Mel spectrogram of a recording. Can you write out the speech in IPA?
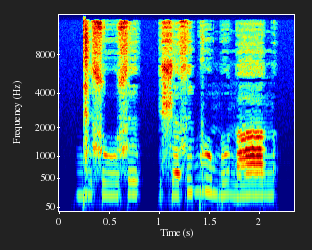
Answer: ɡ i˨ s uː˨ s ɪ˦ | ʃ ɛ˨ s i˦ b uː˦˨ m ɾ u˦˨ n aː˦ n

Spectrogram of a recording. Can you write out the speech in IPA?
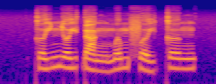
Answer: k ə˧˥ j ɲ ə˧ j ɗ a˨˩ ŋ m ə˧ m f ə˨˩˦ j k ə˧ ŋ

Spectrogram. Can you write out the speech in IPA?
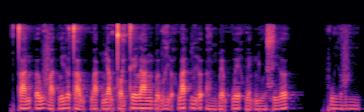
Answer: t̪ a˨˦ n ʔ ə˨˦ w v a˨˩ t̚ l i˧ ə̯ t̪ a̰˧˨ w h w a˨˩ k̚ ɲ a̰˧˨ w t̪ ɔ̰˧˨ j t̪ e˧ l a˧ ŋ ɓ ə̰˧˨ w ɣ ḭ˧˨ ə̯ h w a˦˥ t̚ v ḭ˧˥ ə̯ ʔ a̤˨˩ ŋ ɓ ɛ̰˧˨ w h w e˧ h w ḛ˧˨ n ɲ ṳ˨˩ ə̯ s i˨˦ ə̯ | k w i̤˨˩ ə̯ v i̤˨˩

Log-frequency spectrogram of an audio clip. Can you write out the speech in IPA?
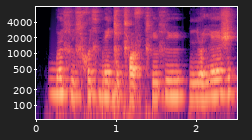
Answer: ɡ͡b ɵ˦ ç y˨ ç χʷ i˧ ç b e˧ ɟ ø˧ cʰ ɔ˨ s cʰ y˨˦ ç y˦ | ɲ ɵ˨ j e˦ ʒ

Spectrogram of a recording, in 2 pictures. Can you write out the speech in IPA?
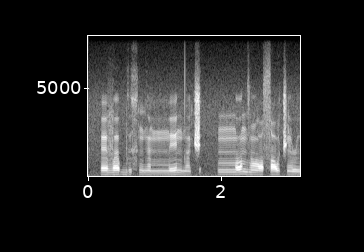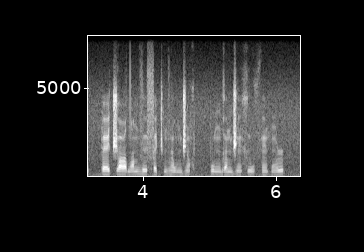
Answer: ɛ v ɐ b ɨ x ŋ ɡ ɛ̃ mː e n d ɐ̃ t͡ʃ | nː ɔ n z ɔ̃ ɹ sˤ ɨ w t͡ʃ ẽ ɹ ɨ pː ɛ t͡ʃ ɔ ɹ dˤ ɛ̃ n z ɨ s ɐ t͡ʃ n z ɐ̃ w n d͡ʒ ɔ̃ x pː u ŋ ɡ ɐ n d͡ʒ ẽ x ɨ w θ ẽ p ũ ɹ

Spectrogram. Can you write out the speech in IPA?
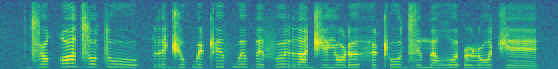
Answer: d͡z ə˞ qʷ a d͡z ɔ t o | p r ɘ d͡ʒ o p w e ʈʰ ɪ f w ɘ p e f ɵ r a d͡ʒ ɪ j ɔ ɽ ɘ h ɛ ʈʰ o d͡z ɪ m ɛ ʁʷ ɪ ʔ ə˞ ɭ ɔ t͡ʃ e

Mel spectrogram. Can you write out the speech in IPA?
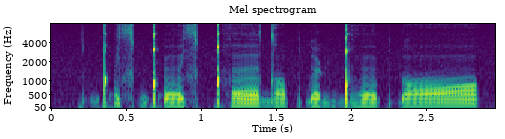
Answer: ǃʼ ə sʲ ǃʼ ɵː sʲ ǃʰ əː d ɔ p ɗ ɵ ɖ ɡ͡ǃ ɵː p ɗ ɔː

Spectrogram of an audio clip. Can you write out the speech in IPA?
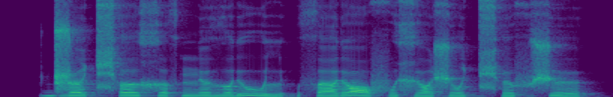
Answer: ɖ͡ʐ œ t͡ɕʰ ə x ə θ n ʏ ð ʊ ɾʲ u lʲ | θ ɐ ɾʲ ɔ f ʊ xʲ ɔ ʃ o t͡ɕʰ ʏ f ʃ ʏ

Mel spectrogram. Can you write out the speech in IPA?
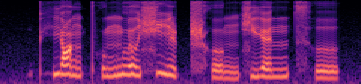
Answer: pʰ j ɑ˥˩ ŋ pʰ ʊ˧˥ ŋ l ɤ˥˧ ɕ i˥˩ ʈ͡ʂʰ ɤ˨˩ ŋ ɕ j ɛ˥ n t͡sʰ ɹ̩˨

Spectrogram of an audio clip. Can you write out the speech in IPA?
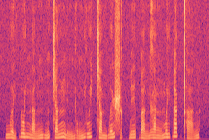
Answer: w ə˨˩˨ j ɗ o˧ j ŋ a˨˩˨ n ŋ ɨ˨˩˦ ŋ c a˧˥ n ŋ e˨˩˨ ŋ j o˨˩˦ ŋ j u˧˥ j c a˨˩ m w ə˧˥ j ʂ ə˨˩ k̚ ɓ e˧˥ ɓ a˨˩˨ n ɣ a˨˩ ŋ m ə˧ j ɗ a˦˥ k̚ t̪ʰ a˨˩˦ n

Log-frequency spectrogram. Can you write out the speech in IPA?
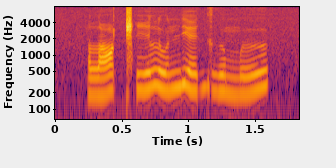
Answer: l ɑ˩˧˩ ǁʰ i˨˥ l u˨˥ n j e˨˥ ɡʱ ɯ˧˩ m ɯ˨˥

